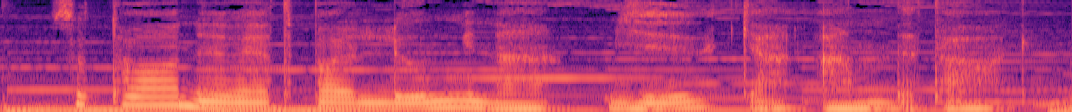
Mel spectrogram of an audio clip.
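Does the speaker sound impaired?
No.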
